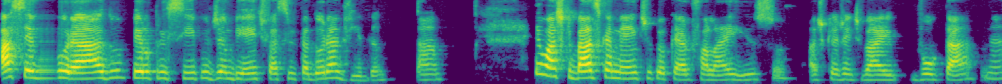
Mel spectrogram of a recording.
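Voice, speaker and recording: Over a quiet background, a woman talks at a moderate pace and medium pitch, with ordinary pitch variation. Her loudness swings widely, and it is an unremarkable speaking voice. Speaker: psychoanalyst presenter. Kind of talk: lecture.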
